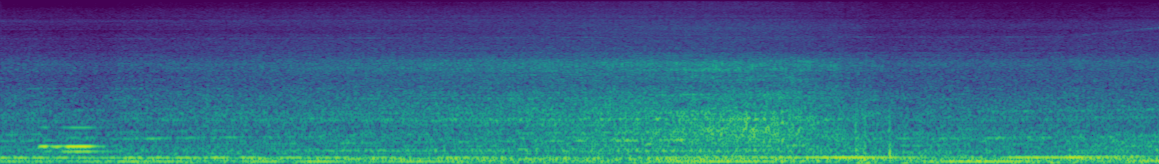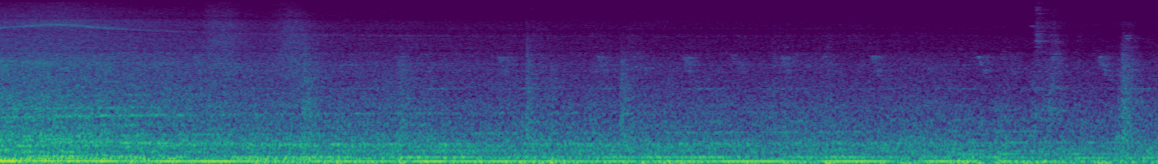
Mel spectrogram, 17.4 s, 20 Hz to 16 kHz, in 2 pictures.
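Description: Work train's diesel locomotive engine running with a steady low hum as the train slowly hauls unpowered new R211A subway cars past, the steel wheels rumbling on the rails. The rumble swells about five seconds in, and a few sharp clicks of wheels over rail joints come near the end.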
